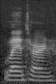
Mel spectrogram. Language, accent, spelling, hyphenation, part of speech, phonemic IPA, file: English, US, lantern, lan‧tern, noun / verb / adjective, /ˈlæ̝ntɚn/, En-us-lantern.ogg
- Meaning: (noun) A case of translucent or transparent material made to protect a flame, or light, used to illuminate its surroundings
